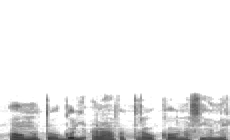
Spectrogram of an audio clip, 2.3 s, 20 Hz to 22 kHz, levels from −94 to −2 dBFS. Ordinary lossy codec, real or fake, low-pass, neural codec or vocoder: none; real; 7.2 kHz; none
